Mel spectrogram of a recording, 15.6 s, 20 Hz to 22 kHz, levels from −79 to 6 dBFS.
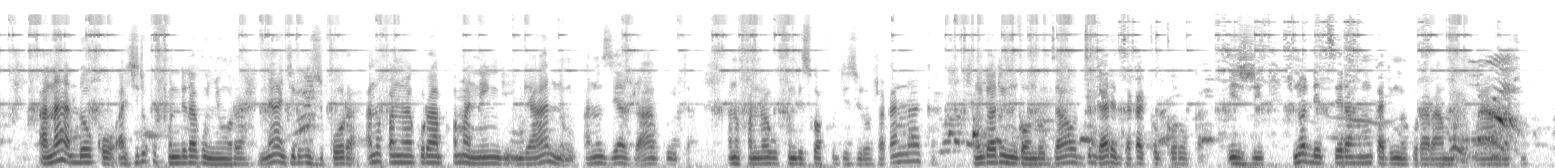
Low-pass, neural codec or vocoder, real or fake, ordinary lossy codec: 14.4 kHz; none; real; Opus, 24 kbps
